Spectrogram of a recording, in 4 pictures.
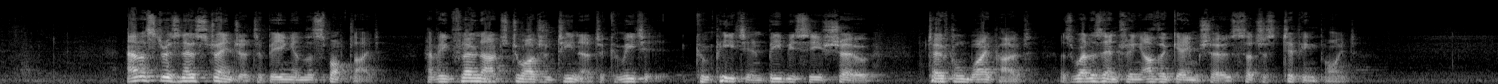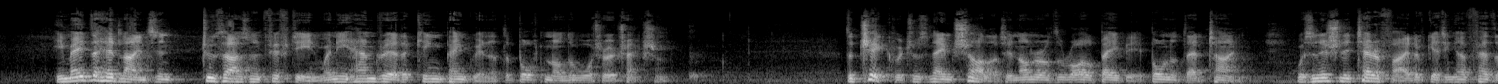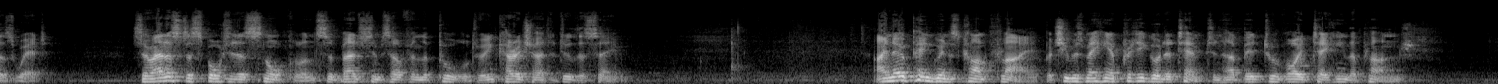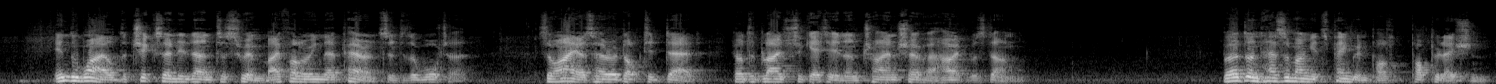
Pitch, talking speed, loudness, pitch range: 120 Hz, 155 wpm, -20 LUFS, 110-135 Hz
